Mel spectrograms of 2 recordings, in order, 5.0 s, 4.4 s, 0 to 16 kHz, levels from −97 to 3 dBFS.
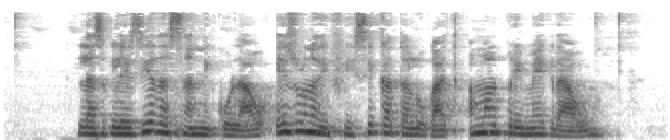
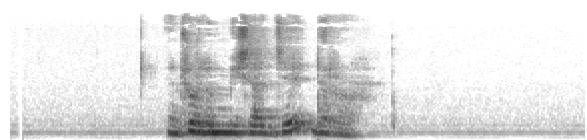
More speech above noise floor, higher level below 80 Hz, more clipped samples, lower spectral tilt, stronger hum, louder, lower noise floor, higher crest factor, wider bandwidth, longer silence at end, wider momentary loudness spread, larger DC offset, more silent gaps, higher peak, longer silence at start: second, 32 dB vs 43 dB; first, -64 dBFS vs -76 dBFS; neither; about the same, -5 dB/octave vs -5.5 dB/octave; neither; about the same, -26 LUFS vs -24 LUFS; second, -57 dBFS vs -66 dBFS; about the same, 16 dB vs 18 dB; about the same, 11.5 kHz vs 11 kHz; second, 0.5 s vs 1.75 s; second, 6 LU vs 18 LU; neither; neither; about the same, -10 dBFS vs -10 dBFS; second, 0.6 s vs 1.25 s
